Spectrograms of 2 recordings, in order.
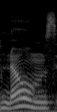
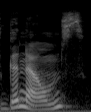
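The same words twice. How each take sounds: First: The starting G is silent. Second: The starting G is pronounced. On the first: There is only one gnome. "instead of gnomes" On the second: There is more than one gnome. "do you pronounce the G?"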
